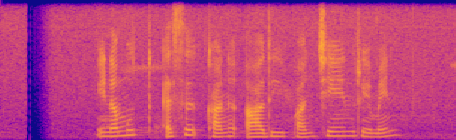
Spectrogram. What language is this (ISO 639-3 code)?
sin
